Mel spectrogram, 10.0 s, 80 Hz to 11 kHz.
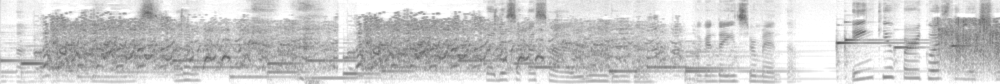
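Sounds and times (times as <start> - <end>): piano instrumental music: 0.0 - 10.0
laughter: 0.3 - 7.0.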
